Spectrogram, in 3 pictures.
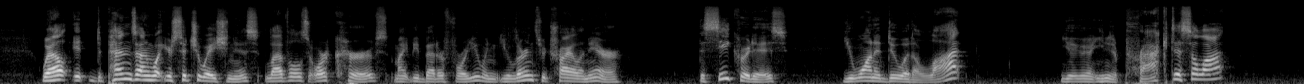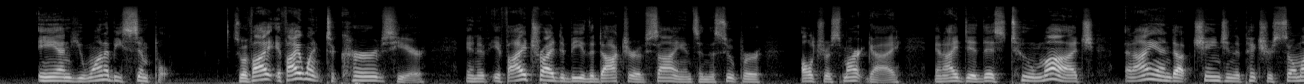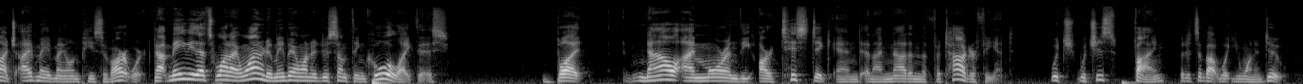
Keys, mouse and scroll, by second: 3.2 click, 9.6 click, 10.6 click, 11.5 click, 14.3 click, 15.9 click, 17.9 click, 19.3 click, 20.7 click, 21.8 click, 23.2 click, 24.7-26.0 drag, 32.2 scroll down 2, 37.5-39.1 drag.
